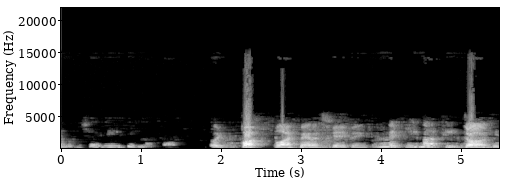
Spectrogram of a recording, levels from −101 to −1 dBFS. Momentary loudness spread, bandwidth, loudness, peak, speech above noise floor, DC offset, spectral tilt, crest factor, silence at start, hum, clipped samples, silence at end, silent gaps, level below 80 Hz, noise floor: 22 LU; 11 kHz; -16 LUFS; 0 dBFS; 28 dB; under 0.1%; -6 dB/octave; 18 dB; 0 s; none; under 0.1%; 0 s; none; -56 dBFS; -45 dBFS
